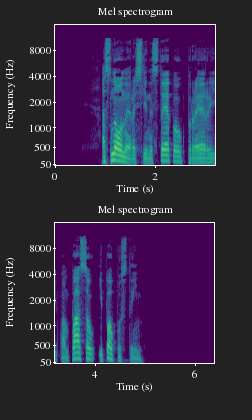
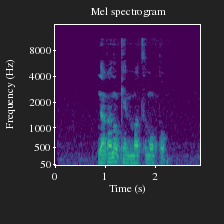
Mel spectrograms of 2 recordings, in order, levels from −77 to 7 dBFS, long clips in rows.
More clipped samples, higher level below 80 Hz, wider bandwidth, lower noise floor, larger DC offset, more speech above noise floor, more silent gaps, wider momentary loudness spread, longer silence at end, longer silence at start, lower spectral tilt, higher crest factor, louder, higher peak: neither; second, -52 dBFS vs -46 dBFS; about the same, 11.5 kHz vs 11.5 kHz; first, -86 dBFS vs -55 dBFS; neither; first, 65 dB vs 32 dB; neither; first, 15 LU vs 12 LU; first, 1.45 s vs 0.6 s; about the same, 0.95 s vs 0.85 s; second, -4.5 dB/octave vs -6.5 dB/octave; about the same, 20 dB vs 18 dB; first, -21 LUFS vs -25 LUFS; first, -2 dBFS vs -8 dBFS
